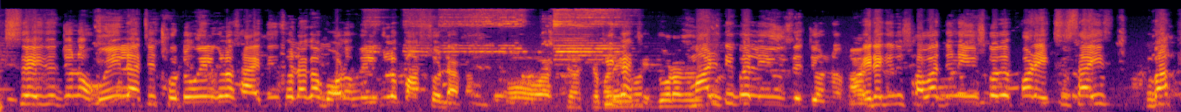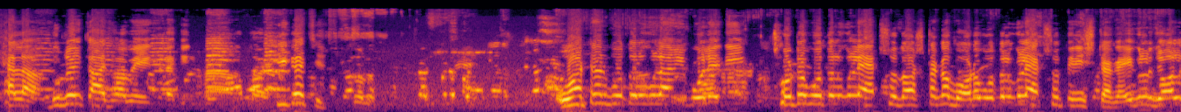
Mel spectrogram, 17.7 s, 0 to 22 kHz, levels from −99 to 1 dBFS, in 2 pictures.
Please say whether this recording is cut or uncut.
uncut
